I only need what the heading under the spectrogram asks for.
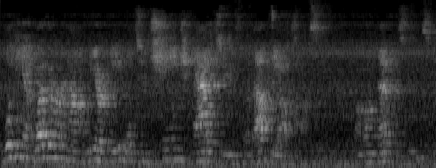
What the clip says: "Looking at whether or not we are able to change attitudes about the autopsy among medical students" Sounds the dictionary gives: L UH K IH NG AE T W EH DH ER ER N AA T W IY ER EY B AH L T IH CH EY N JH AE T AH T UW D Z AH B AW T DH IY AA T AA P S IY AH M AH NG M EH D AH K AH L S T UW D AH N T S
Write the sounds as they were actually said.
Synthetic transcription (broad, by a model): L UH K IH NG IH T W EH DH ER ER N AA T W IY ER EY B L T IH CH EY N JH AE T AH T UW D Z AH B AW T DH IY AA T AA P S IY AH M AH NG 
